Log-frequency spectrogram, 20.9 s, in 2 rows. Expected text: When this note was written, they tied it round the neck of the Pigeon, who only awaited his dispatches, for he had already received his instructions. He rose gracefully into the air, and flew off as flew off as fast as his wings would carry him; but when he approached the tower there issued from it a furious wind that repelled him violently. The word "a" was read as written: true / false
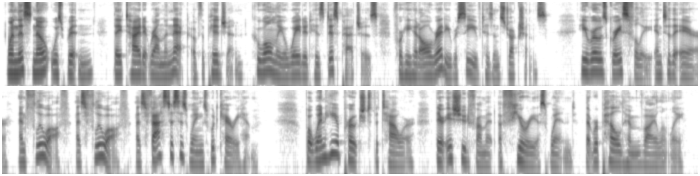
true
